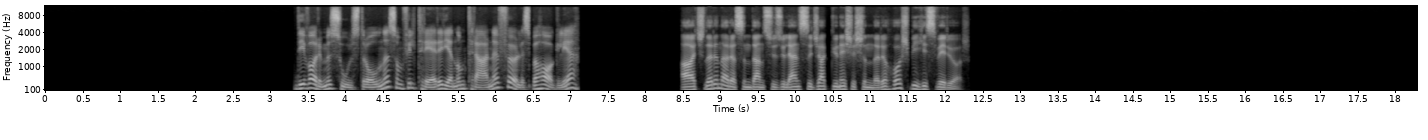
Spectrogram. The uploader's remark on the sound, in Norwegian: Lyden av den ravende bekken er terapeutisk.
